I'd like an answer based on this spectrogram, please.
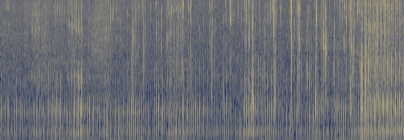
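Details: A kitten purrs in a dense low rumble throughout, overlaid by brief crackling and breathy noise bursts, growing slightly louder toward the end.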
